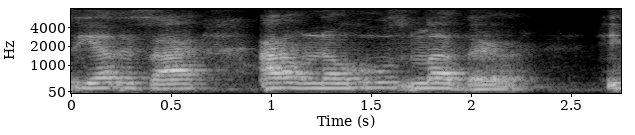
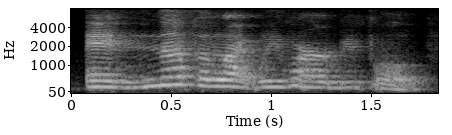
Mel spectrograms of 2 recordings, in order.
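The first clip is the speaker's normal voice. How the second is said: ordinary talk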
